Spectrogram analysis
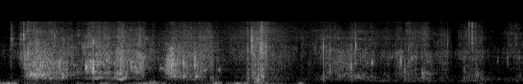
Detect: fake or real fake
